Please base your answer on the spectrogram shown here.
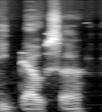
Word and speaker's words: Idahosa: I agree with, I don't know if you've heard of Idausa Ness. I've mentioned him several times. His name is spelled Idahosa, but it's pronounced Idausa, and last name Ness.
